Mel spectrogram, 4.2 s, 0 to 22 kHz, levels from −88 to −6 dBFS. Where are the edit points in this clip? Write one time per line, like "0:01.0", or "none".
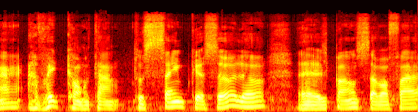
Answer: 0:03.3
